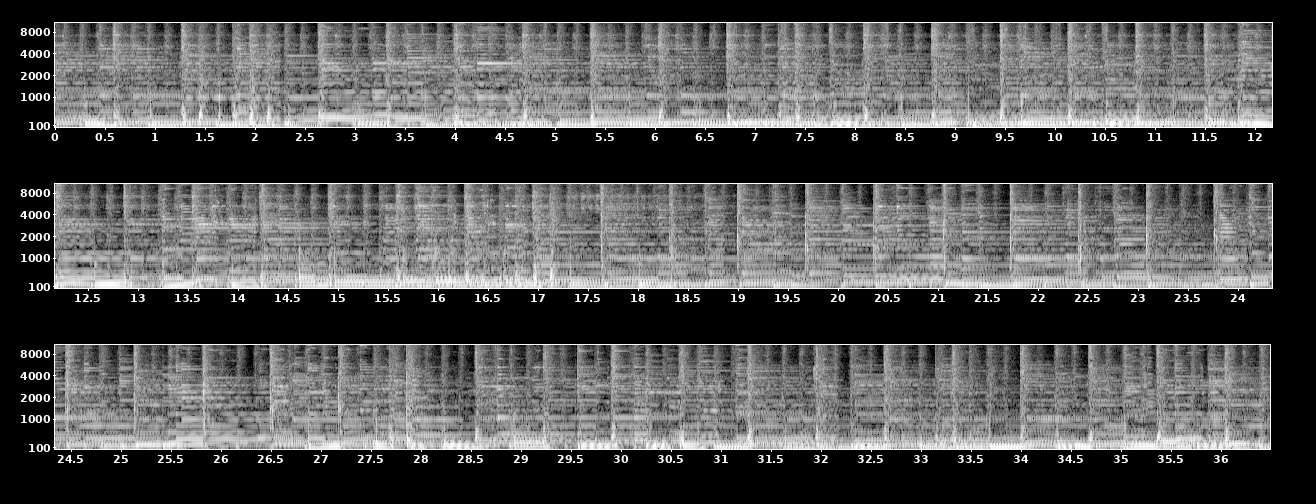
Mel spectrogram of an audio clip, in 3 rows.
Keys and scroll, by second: 4.5 ctrl+space, 8.3 ctrl+g, 14.1 ctrl+shift+[.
